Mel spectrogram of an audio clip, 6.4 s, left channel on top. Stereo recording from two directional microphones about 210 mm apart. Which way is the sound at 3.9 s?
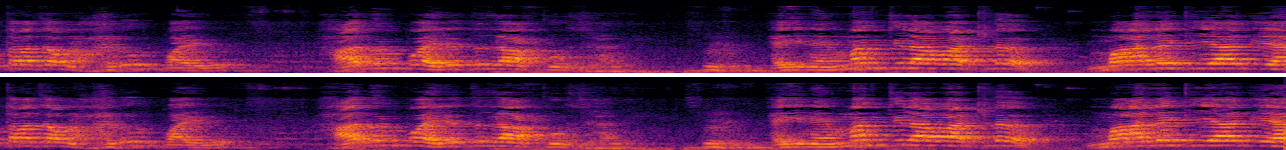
20° right (ahead or behind).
